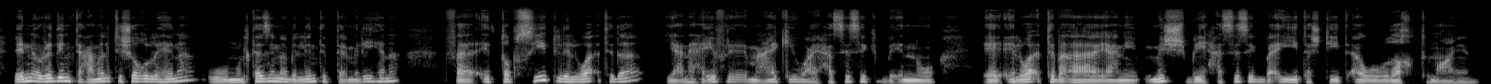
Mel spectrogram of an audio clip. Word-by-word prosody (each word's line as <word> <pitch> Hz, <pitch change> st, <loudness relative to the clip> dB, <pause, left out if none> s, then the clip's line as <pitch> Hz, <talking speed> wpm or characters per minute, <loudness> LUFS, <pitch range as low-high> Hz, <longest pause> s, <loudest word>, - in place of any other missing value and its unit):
لإن 135 Hz, +3 st, +5 dB
already 145 Hz, +3 st, +5 dB
أنتِ 155 Hz, -6 st, +3 dB
عملتِ 125 Hz, +5 st, +1 dB
شُغل 130 Hz, -1 st, +3 dB
هنا 150 Hz, -, 0 dB
ومُلتزمة 105 Hz, +6 st, +2 dB
باللي 110 Hz, +2 st, +1 dB
أنتِ 135 Hz, 0 st, -1 dB
بتعمليه 120 Hz, +4 st, -3 dB
هنا، 150 Hz, +5 st, -1 dB, 0.4 s
فالتبسيط 120 Hz, -, 0 dB
للوقت 125 Hz, +2 st, +1 dB
ده 150 Hz, -, -2 dB, 0.2 s
يعني 100 Hz, +1 st, -3 dB
هيفرق 110 Hz, +2 st, -4 dB
معاكِ، 105 Hz, +3 st, -2 dB
وهيحسّسِك 115 Hz, +4 st, -3 dB
بإنّه 100 Hz, -1 st, +1 dB, 0.5 s
آآ 100 Hz, -1 st, +2 dB
الوقت 120 Hz, +4 st, +2 dB
بقي 100 Hz, -2 st, +1 dB
يعني 95 Hz, 0 st, 0 dB
مش 115 Hz, +3 st, +3 dB
بيحسّسِك 115 Hz, +5 st, -1 dB
بأي 110 Hz, +1 st, 0 dB
تشتيت 100 Hz, -1 st, -4 dB
أو 95 Hz, -2 st, -1 dB
ضغط 100 Hz, +1 st, -2 dB
معيّن. 90 Hz, +2 st, -7 dB
110 Hz, 120 wpm, -24 LUFS, 100-130 Hz, 0.5 s, لإن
